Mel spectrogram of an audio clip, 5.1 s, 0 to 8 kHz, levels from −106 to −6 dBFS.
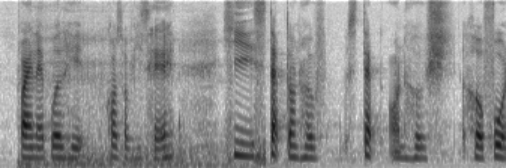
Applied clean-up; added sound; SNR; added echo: none; Boom; 18 dB; none.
